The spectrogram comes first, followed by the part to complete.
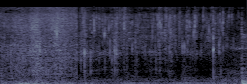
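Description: Faint, quiet wet stirring of spaghetti tossed with tongs in a pan of creamy zucchini sauce as it finishes cooking.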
